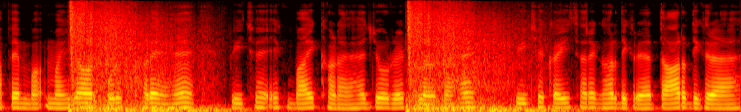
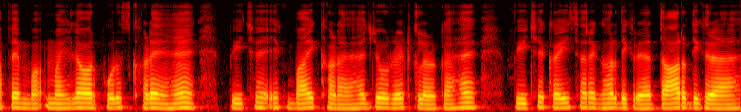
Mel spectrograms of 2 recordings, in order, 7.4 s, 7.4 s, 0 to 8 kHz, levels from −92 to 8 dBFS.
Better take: second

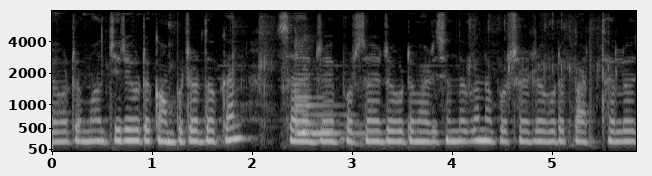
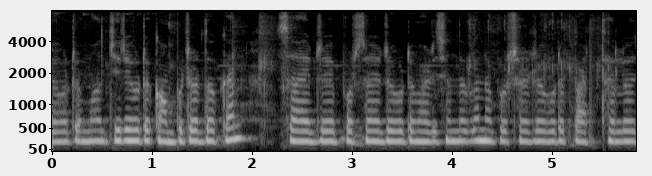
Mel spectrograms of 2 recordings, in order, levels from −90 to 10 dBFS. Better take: second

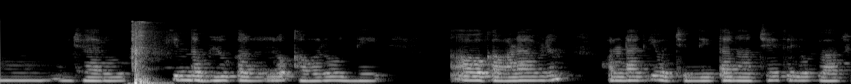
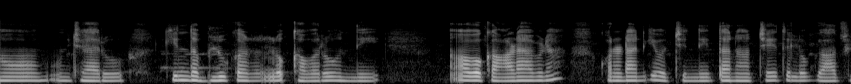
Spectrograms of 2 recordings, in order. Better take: second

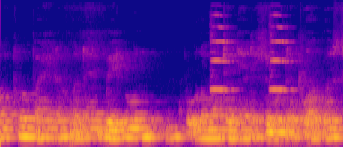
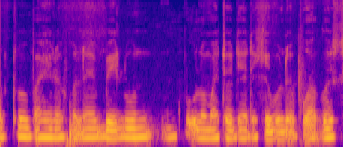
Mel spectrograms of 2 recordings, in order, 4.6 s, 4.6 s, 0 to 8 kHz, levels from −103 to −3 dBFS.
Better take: second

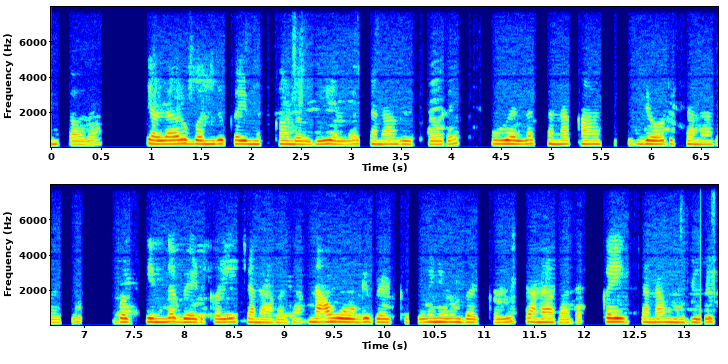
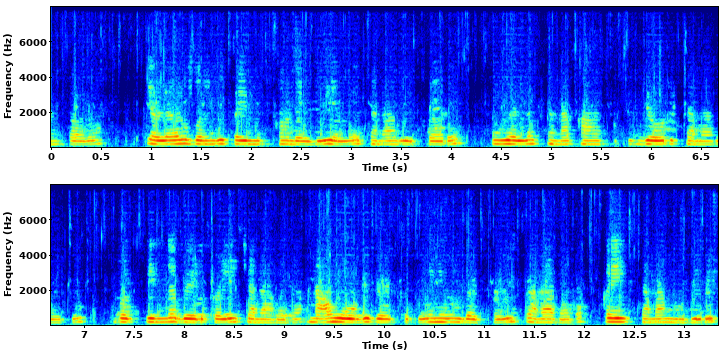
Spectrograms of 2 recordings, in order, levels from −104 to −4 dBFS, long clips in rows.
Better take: first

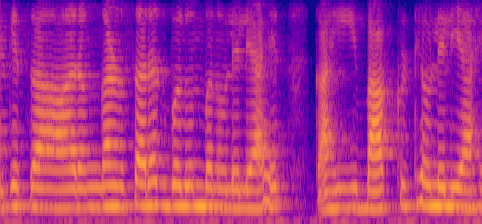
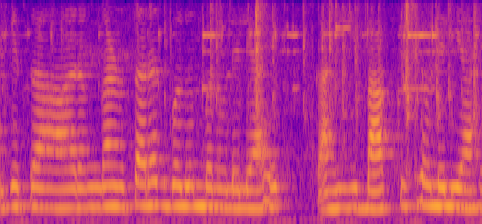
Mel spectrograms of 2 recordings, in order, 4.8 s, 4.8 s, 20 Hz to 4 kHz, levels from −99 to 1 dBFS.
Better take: first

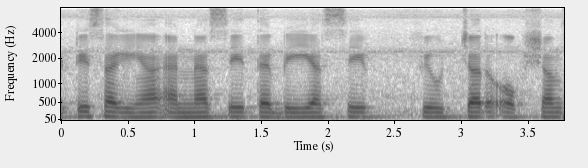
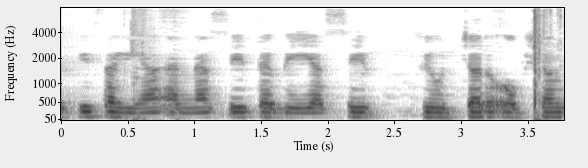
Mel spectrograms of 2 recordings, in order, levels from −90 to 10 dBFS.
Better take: first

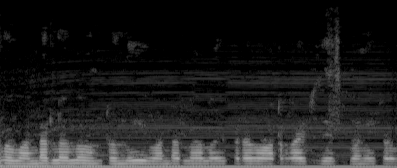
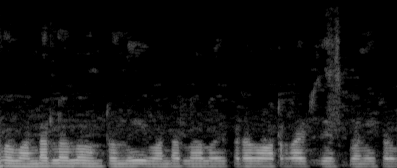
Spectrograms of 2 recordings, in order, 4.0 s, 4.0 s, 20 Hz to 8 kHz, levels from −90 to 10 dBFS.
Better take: second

